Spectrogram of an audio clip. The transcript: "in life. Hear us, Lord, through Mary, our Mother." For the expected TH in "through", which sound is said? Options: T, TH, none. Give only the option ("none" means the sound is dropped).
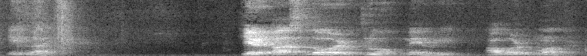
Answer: T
